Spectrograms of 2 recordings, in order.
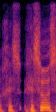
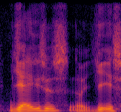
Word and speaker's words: Jesús: So Jesús is the pronunciation in Spanish, but Jesus is fine.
